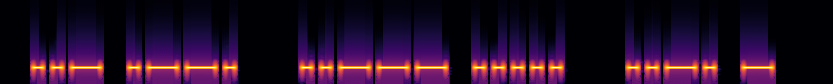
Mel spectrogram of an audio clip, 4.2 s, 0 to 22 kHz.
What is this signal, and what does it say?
Morse code, heard as a keyed tone, about 25 wpm, 700 Hz. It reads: UP 25 FT
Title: K1USN SST QSO Practice 25wpm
